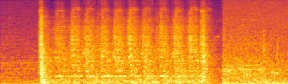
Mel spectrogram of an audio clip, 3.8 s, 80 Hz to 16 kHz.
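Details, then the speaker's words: 1967 VW Fastback flat-four, gas shot down the carbs: steady rhythmic cranking about three compressions a second with no firing and smoke from the distributor. "well after frying not one not two but three ignition modules i finally figured out what's wrong i was hooking up an extra wire that was had power to the negative side of my co"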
